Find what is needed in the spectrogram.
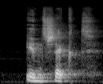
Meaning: superseded spelling of insect
- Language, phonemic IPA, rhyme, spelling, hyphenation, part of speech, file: Dutch, /ɪnˈsɛkt/, -ɛkt, insekt, in‧sekt, noun, Nl-insekt.ogg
